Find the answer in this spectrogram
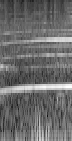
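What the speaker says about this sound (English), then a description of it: "That's a loud-ass siren." A police siren in the visual novel game Fruit of Grisaia wails with a steady, slowly rising tone, moderately loud and alone without speech.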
